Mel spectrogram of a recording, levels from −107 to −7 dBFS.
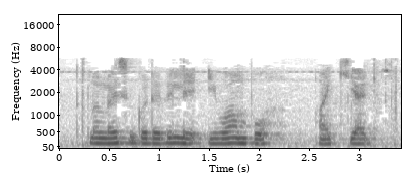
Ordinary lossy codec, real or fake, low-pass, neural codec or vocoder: MP3, 24 kbps; real; 7.2 kHz; none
